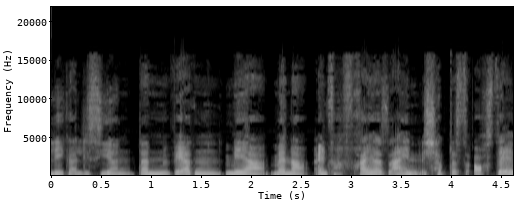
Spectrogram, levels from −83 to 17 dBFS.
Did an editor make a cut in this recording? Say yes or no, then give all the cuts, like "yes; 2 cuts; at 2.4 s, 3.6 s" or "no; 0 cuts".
no; 0 cuts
